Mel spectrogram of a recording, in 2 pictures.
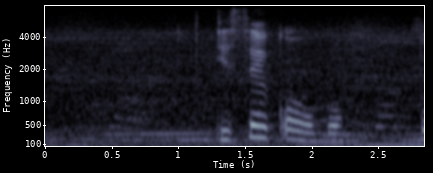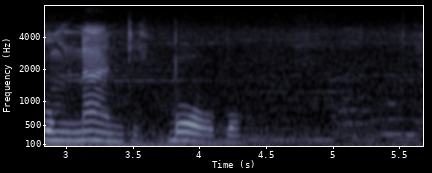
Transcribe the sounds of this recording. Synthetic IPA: ndʱisɛkʼɔɓɔɓum̩nandʱiɓɔːɓɔ

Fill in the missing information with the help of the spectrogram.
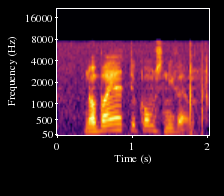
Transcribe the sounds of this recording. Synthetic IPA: nɑːbɐjətukɔmsnivə

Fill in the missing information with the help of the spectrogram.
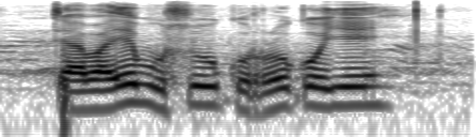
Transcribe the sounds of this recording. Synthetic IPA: tʼaβajebʊɬukʼʊrʊkʼɔje

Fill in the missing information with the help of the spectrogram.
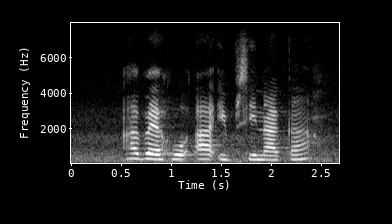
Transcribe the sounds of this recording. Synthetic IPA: abɛhʊʔaʔipinakʼa

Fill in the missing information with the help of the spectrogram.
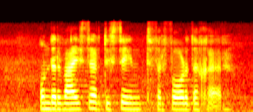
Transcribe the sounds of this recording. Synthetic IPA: ʔɔndərvəjsərdusɛntfərfɑːrdəχə̰r

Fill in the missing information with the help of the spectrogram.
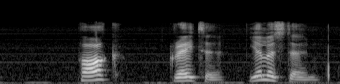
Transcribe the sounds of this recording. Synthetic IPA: pʰaːˑk | ɡ̥ɹetʰə | jɪlostõn

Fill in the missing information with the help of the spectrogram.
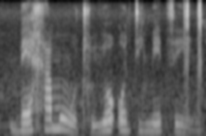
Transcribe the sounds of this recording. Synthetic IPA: bɛχamʊtʰʊjoʔʊtʼimet͡sʼḛːŋ̩

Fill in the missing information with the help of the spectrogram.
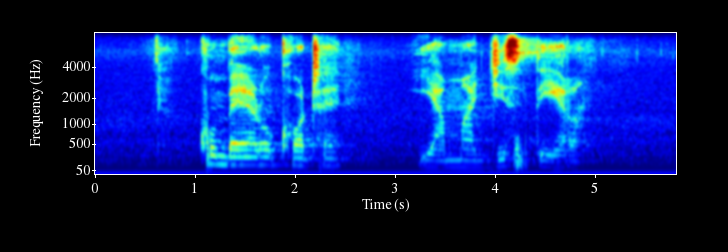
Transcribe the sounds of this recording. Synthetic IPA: kʰumbɛɺɔkʰɔtʰɛ | jamad͡ʒistʼiːɾa

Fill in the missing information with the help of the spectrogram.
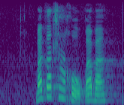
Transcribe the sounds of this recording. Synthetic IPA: bat͡sat͡ɬʰaχɔbaba

